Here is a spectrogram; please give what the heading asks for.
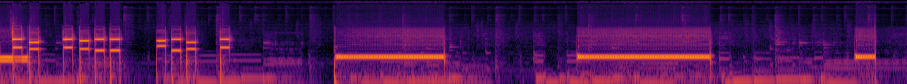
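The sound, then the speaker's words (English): Touch-tone dialing of a phone call: a quick run of keypad beeps in two bursts, then two long steady ringback tones separated by a pause, with a third starting at the end. “So we're going to try to call Catherine right now and see what's going on.”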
